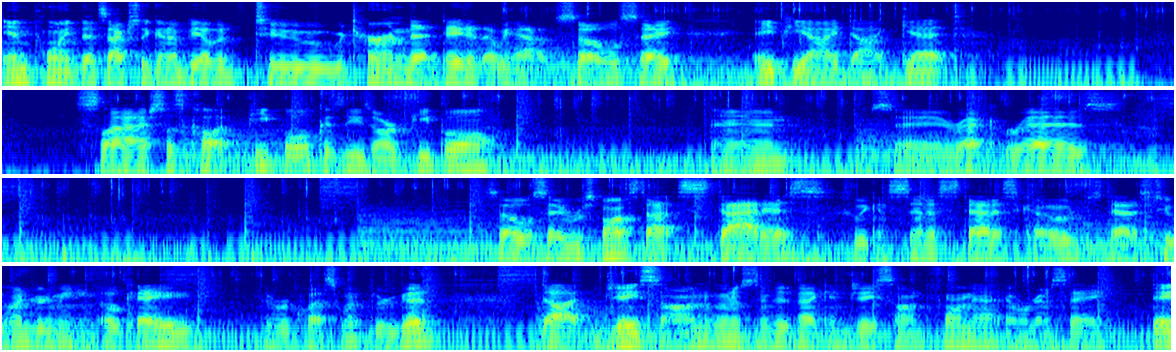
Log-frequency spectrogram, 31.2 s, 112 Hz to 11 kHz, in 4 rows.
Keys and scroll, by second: 10.4 Right, 11.0 space, 14.8 Right, 15.9 space, 23.3 Right, 31.1 super+Right.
